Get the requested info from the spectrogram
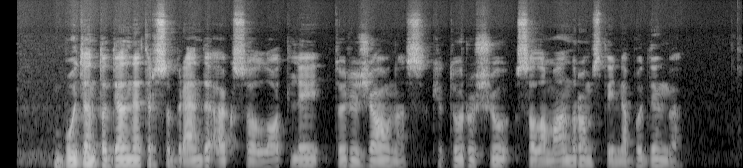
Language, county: Lithuanian, Vilnius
